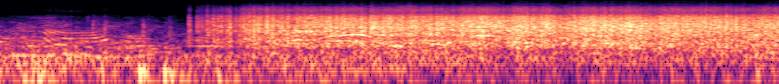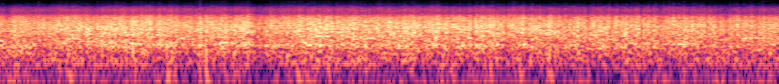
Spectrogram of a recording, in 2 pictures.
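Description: Ground fireworks hiss and crackle steadily.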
